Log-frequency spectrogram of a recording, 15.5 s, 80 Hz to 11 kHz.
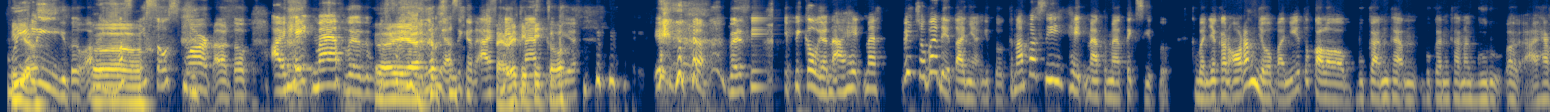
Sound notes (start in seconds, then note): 6.8 laughs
